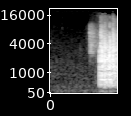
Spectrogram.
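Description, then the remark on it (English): Dice rattle and tumble during a tabletop game roll for successes, a short, dense clatter that starts abruptly after a moment of quiet and stays loud until the end. No one speaks. “I need more dice in this.”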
